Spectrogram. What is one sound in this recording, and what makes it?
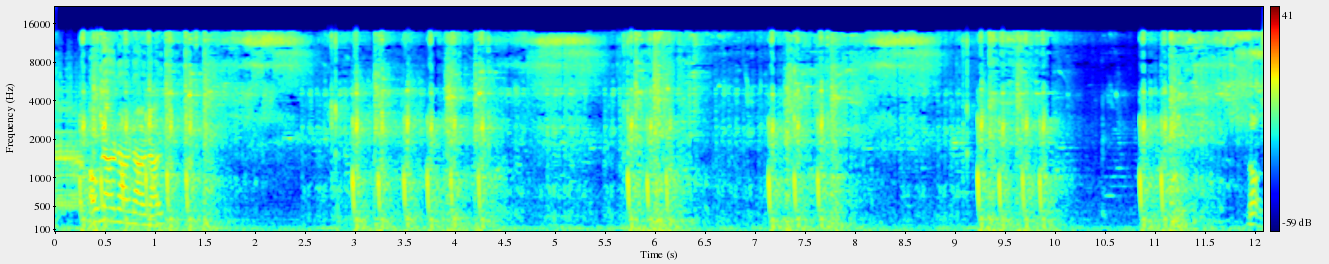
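A video game gun fires repeated bursts of blasts.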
